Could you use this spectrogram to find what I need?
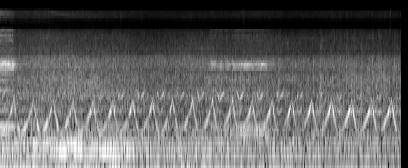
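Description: A fire engine siren wails quickly up and down, close by.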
